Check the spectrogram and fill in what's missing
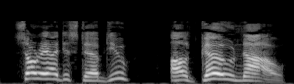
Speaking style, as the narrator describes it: he half shouted

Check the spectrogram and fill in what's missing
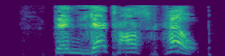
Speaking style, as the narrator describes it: said Neville angrily

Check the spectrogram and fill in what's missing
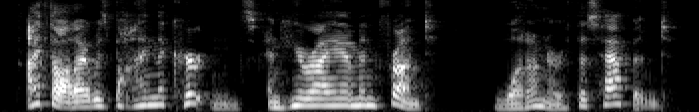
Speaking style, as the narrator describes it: exclaimed the medium

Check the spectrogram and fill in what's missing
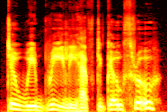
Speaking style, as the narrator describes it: groaned the hobbit

